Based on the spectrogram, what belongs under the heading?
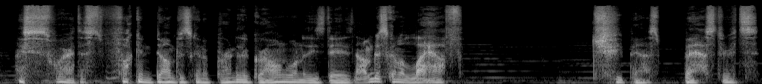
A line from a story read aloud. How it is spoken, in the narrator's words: muttered under his breath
